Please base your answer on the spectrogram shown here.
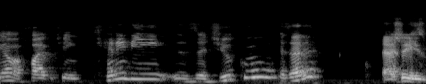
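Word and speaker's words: Nzechukwu: the prelims we have a fight between kennedy zajuku is that it actually he's been on my show twice and i remember he told me because i asked him it's properly pronounced enzochukwu and okay that's how we pronounce it everybody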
